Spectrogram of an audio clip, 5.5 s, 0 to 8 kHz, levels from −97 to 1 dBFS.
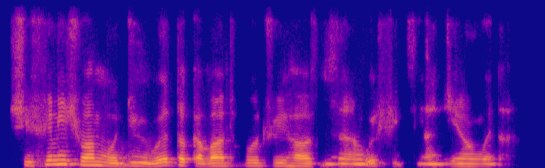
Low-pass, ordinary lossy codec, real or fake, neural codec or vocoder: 7.2 kHz; Opus, 32 kbps; fake; codec, 16 kHz, 2 kbps, X-Codec, HuBERT features, trained on general audio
